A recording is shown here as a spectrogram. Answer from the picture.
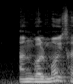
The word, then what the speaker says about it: Angolmois: y siete meses resucitará el gran rey de Algolmois. Al, Al Angolmois, así es, güey, la pronunciación.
